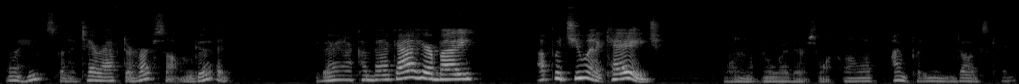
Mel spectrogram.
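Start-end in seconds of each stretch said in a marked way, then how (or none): 3.1-6.7 loud, higher warning; threatening scold. Real, not acted. Warning the turtle not to come back, loud and cross. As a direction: warn him off like a cross parent.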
